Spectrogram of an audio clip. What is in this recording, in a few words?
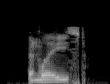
"unleased", English; adjectives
